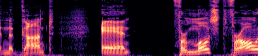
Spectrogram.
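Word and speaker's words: Nagant: This is a Russian rifle called, I believe it's uh it's spelled N A G- A N T, a Nant.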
